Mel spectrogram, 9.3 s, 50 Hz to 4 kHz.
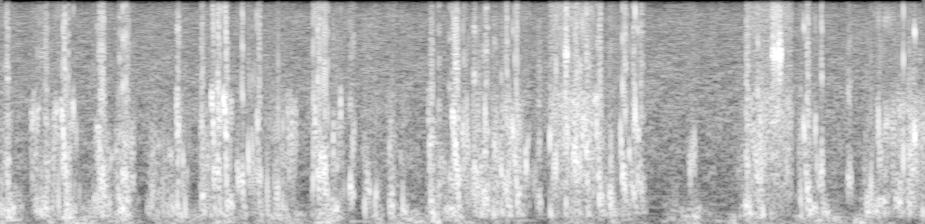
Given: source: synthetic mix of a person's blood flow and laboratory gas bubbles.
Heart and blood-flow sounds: Doppler ultrasound of blood flow; precordium
0.00-0.14 s: bubbles
0.29-0.82 s: bubbles
0.91-1.38 s: bubbles
1.45-1.91 s: bubbles
2.00-2.99 s: bubbles
3.10-3.57 s: bubbles
3.61-3.81 s: bubbles
3.86-3.97 s: bubbles
4.00-4.08 s: bubbles
4.26-5.42 s: bubbles
5.50-6.47 s: bubbles
6.88-6.99 s: bubbles
7.40-7.93 s: bubbles
7.97-8.29 s: bubbles
8.46-8.53 s: bubbles
8.64-9.26 s: bubbles
From the record:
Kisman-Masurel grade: 444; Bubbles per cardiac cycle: continuous sound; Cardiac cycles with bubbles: 100%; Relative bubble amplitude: maximal (0.775 to 0.999); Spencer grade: 4 (maximum detectable bubble signal sounding continuously throughout systole and diastole of every cardiac period, and overriding the amplitude of the normal cardiac signals); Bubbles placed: anywhere in the cardiac cycle

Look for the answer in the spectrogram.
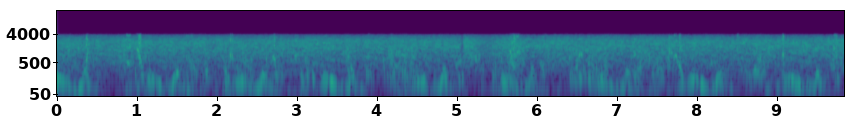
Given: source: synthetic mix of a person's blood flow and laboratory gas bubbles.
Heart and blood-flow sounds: Doppler ultrasound of blood flow; precordium
0.00-0.20 s: bubbles
0.32-0.48 s: bubbles
0.77-1.21 s: bubbles
1.59-1.94 s: bubbles
2.05-2.46 s: bubbles
2.59-2.90 s: bubbles
2.92-3.34 s: bubbles
3.60-3.71 s: bubbles
3.81-3.97 s: bubbles
4.05-4.52 s: bubbles
4.96-5.12 s: bubbles
5.16-5.35 s: bubbles
5.42-5.89 s: bubbles
6.02-6.13 s: bubbles
6.33-6.91 s: bubbles
7.16-7.98 s: bubbles
8.16-8.24 s: bubbles
8.31-8.37 s: bubbles
8.49-8.92 s: bubbles
9.04-9.14 s: bubbles
9.66-9.85 s: bubbles
From the record:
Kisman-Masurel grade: 332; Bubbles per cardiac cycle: rolling drumbeat, 9 or more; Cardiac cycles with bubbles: 50 to 99%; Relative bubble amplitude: moderate (0.250 to 0.450); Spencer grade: 3 (all of the cardiac periods contain showers or single bubble signals, but not dominating or overriding the cardiac motion signals); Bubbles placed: anywhere in the cardiac cycle

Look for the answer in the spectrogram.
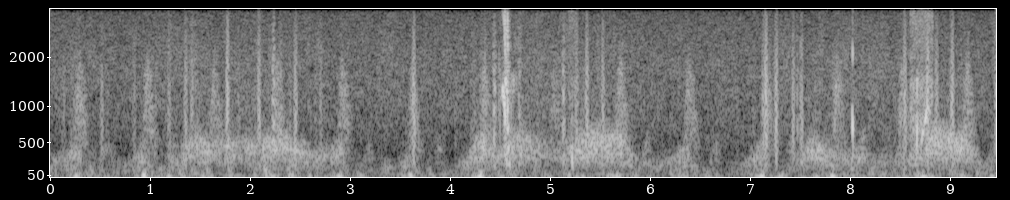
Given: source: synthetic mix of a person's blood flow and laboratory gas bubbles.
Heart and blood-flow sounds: Doppler ultrasound of blood flow; subclavian vein
4.50-4.67 s: bubbles
5.18-5.28 s: bubbles
8.00-8.07 s: bubbles
8.60-8.83 s: bubbles
From the record:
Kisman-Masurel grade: 122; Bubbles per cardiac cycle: 1 to 2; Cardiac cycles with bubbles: 10 to 50%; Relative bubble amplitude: moderate (0.250 to 0.450); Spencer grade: 2 (many but less than half of the cardiac periods contain bubble signals, singularly or in groups); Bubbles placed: anywhere in the cardiac cycle

